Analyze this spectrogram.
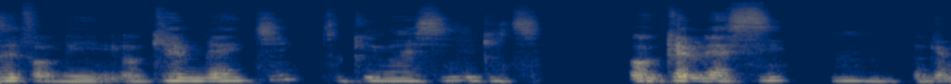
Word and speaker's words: Okemesi: Okay, so instead of the your ethnic nation going straight, can you pronounce it for me? Okay, Mechi? Okemesi Ekiti.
